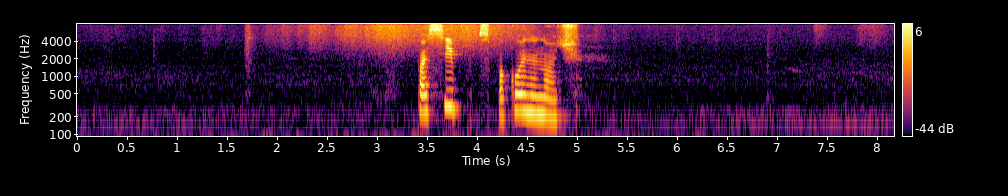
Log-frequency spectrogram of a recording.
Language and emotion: Russian, neutral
